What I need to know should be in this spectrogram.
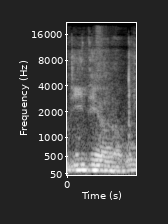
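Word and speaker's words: Lydia: 자, 오늘 본문 말씀에 등장하는 여인이 바로 루디아라고 하는 영어로는 리디아라고 이렇게 발음하고 있습니다.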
